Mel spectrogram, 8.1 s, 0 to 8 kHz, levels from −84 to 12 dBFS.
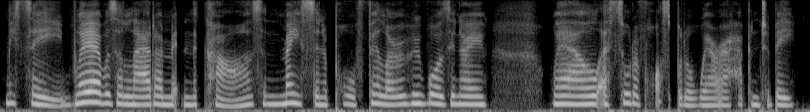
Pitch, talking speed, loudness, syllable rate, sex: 215 Hz, 220 wpm, -20 LUFS, 5.3 syllables/s, female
